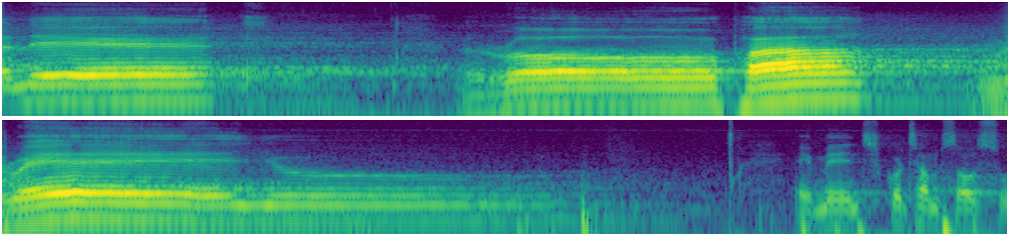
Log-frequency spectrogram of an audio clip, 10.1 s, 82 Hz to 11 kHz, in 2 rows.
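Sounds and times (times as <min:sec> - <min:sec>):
man singing long held notes: 0:00.0 - 0:01.3.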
